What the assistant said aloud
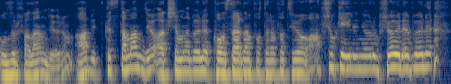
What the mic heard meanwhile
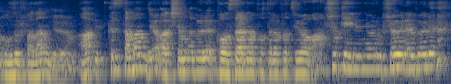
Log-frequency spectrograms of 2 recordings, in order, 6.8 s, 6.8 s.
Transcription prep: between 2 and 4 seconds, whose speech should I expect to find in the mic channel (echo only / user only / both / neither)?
echo only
